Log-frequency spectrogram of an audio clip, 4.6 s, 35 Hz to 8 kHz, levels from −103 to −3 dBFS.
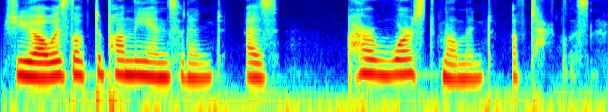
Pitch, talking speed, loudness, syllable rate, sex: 205 Hz, 160 wpm, -19 LUFS, 5.5 syllables/s, female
